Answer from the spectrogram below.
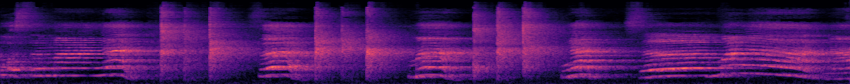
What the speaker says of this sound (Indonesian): sebelum belajar kita tepuk semangat dahulu. Tepuk semangat.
